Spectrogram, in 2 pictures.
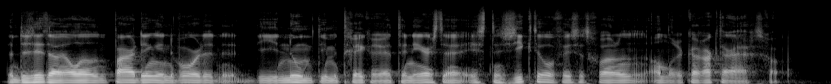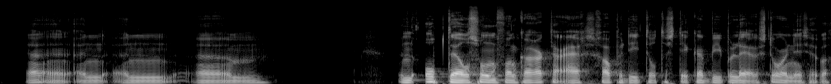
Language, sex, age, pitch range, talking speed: Dutch, male, 40-59, 85-100 Hz, 145 wpm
